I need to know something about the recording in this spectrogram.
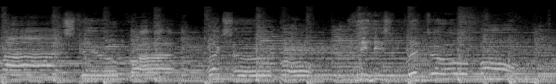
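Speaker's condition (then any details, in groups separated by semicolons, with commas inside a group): No condition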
